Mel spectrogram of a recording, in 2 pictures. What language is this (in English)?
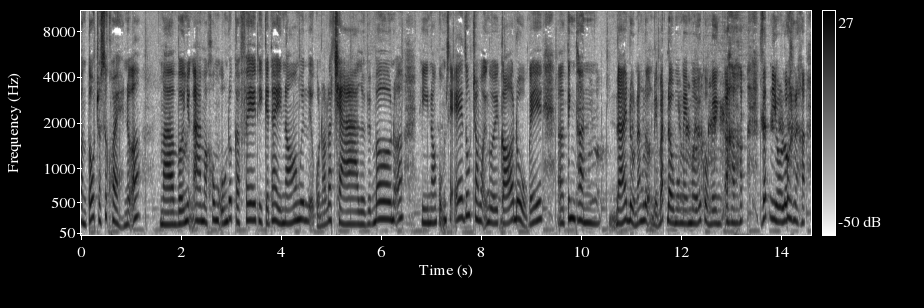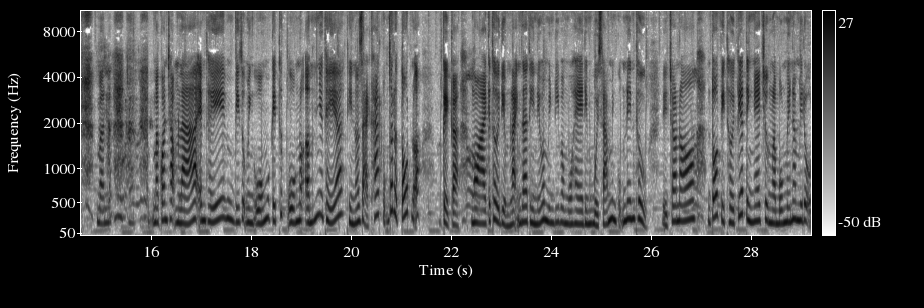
Vietnamese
